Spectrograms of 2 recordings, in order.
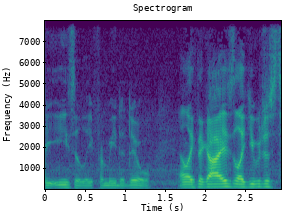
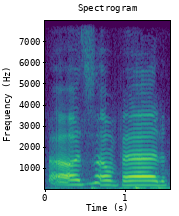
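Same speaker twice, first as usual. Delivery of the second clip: laughing; 9 semitones higher, 7 dB louder, much slower than usual. Real, not acted. Laughing at Biden teleprompter gaffe.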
